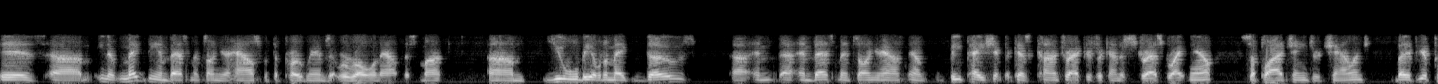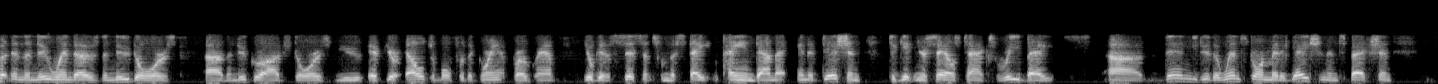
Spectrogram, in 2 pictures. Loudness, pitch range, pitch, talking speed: -16 LUFS, 100-115 Hz, 105 Hz, 205 wpm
